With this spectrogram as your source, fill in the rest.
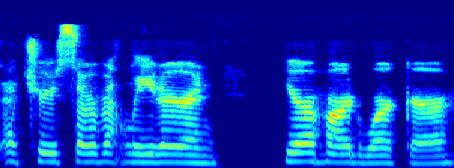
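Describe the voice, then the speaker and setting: At a moderate pace, a woman with a medium pitch talks in a plain, everyday voice. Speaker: podcast host. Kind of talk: podcast interview.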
